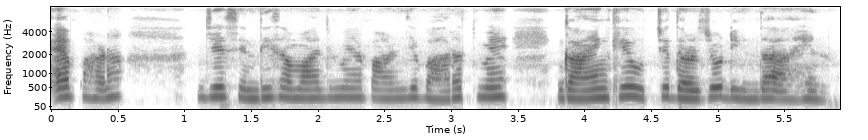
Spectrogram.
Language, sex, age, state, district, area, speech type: Sindhi, female, 18-30, Rajasthan, Ajmer, urban, spontaneous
